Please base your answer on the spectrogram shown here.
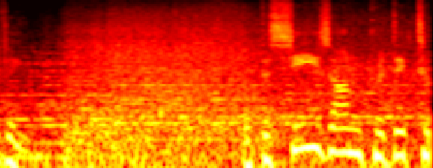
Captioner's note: waves crashing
